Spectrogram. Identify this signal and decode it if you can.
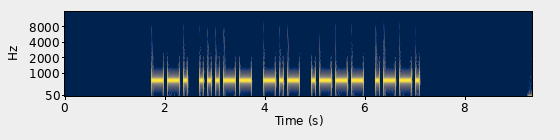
Morse code, heard as a keyed tone, about 15 wpm, 700 Hz. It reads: G3KJP
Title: DXCC-100 Call Signs - 5 Characters - 15wpm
